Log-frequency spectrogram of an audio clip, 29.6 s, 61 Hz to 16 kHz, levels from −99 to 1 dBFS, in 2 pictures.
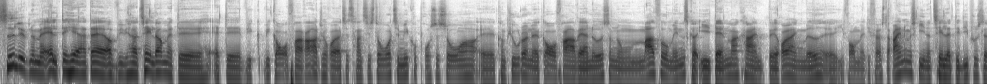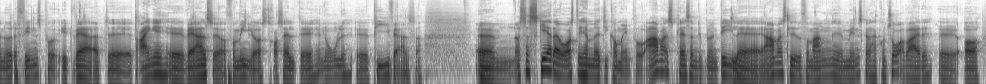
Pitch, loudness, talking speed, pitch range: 100 Hz, -23 LUFS, 210 wpm, 95-115 Hz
